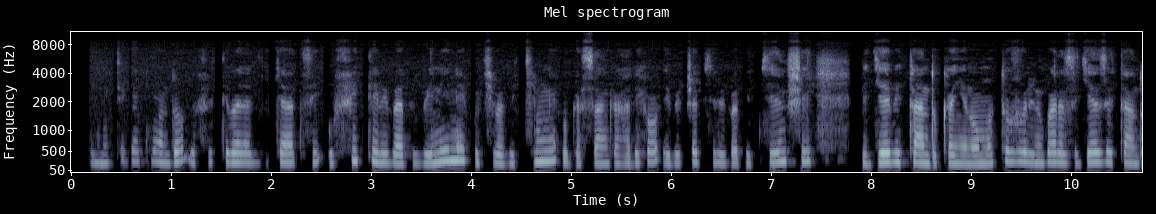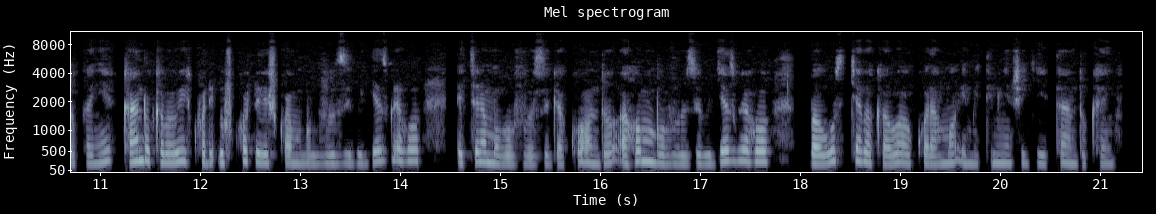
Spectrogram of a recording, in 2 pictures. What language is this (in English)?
Kinyarwanda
